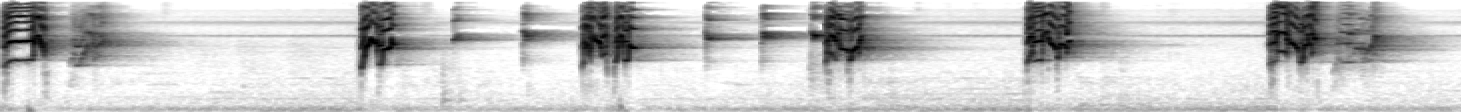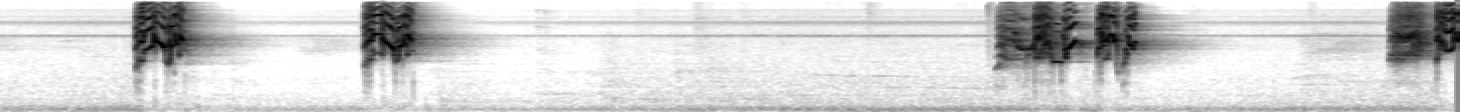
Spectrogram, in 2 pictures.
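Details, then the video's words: A long series of harsh, high-pitched lovebird chirps and squawks, roughly one per second, broken by a pause before a final few rasping calls. "Suara burung lovebird"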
